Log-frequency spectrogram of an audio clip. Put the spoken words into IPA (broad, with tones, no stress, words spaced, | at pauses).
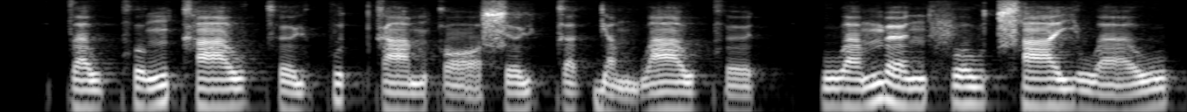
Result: t̪ɐ˨wkʰʊ˨˥ŋkʰaː˨˧wt̪ʰɵ˨˩ɥ kʷɐ˥t̚kaː˨mkɔː˨˩sɵ˨˥ɥ kɐ˨˥k̚jɐ˨˩mwaː˥wkʰɵ˧t̚ | wɐ˨˥mœː˨˧nfo˧wt͡sʰaː˧j wɐ˨˥w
